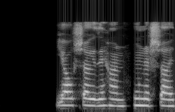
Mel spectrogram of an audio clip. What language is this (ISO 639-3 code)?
isl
